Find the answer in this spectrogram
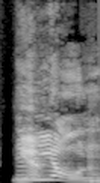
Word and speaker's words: Pillion: Pillion.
